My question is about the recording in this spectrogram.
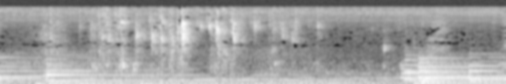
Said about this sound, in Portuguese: Hum, água.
